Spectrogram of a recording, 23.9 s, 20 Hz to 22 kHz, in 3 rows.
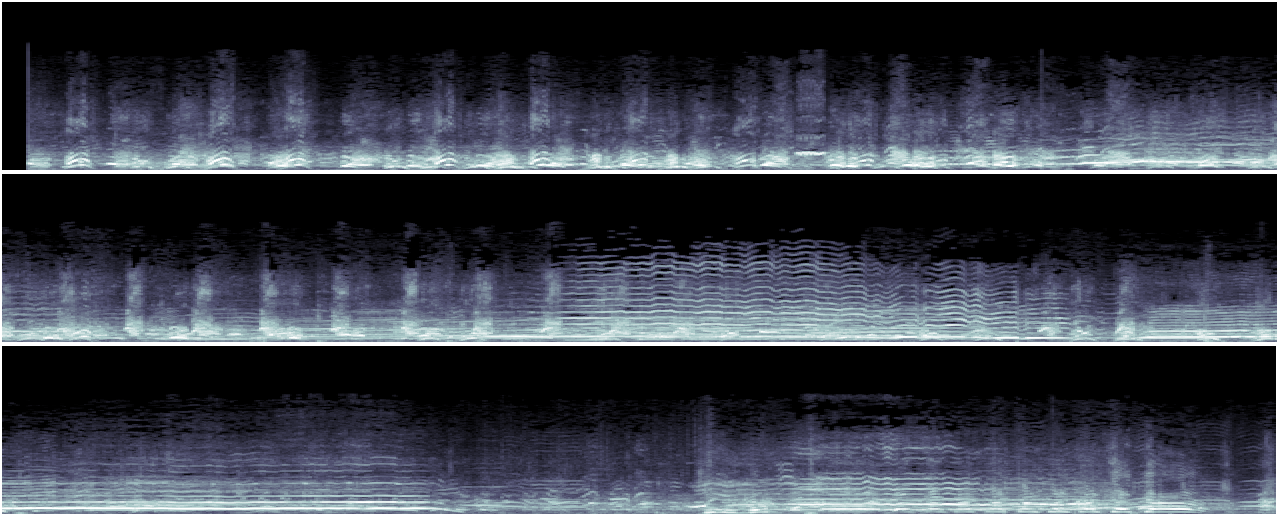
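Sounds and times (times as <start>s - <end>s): dogs barking and yipping: 0.2s - 16.1s, 18.8s - 22.1s
dogs whining and squealing: 0.4s - 16.0s.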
